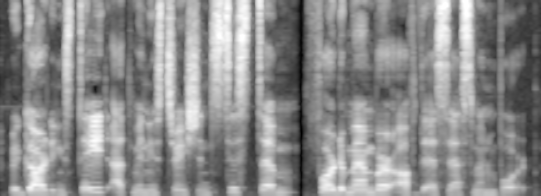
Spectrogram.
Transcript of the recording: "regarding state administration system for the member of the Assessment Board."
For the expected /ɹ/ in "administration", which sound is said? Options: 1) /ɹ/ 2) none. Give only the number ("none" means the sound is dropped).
1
